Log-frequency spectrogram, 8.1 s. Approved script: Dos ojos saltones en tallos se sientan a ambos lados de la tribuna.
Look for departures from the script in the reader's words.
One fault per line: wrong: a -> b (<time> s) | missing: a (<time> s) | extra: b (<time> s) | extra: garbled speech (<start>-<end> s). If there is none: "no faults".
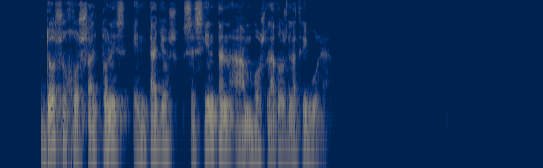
missing: de (4.3 s)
